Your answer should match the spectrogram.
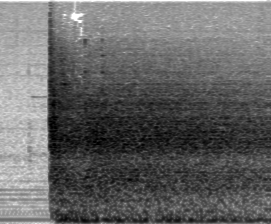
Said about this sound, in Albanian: YouTube, sound explosion, ose bomb sound effect.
